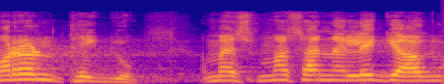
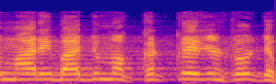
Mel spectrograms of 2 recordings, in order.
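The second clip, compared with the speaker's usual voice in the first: usual speaking voice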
